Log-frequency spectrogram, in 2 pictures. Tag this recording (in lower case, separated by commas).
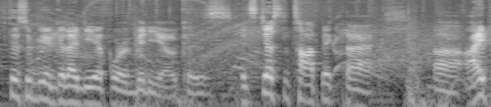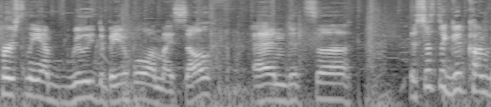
speech, music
